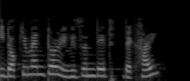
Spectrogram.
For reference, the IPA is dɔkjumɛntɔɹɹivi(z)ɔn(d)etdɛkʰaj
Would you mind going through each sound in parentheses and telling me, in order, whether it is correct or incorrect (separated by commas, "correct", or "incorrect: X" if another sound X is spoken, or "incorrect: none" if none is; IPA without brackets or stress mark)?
correct, correct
